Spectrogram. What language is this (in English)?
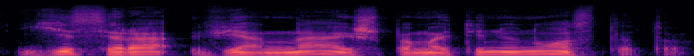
Lithuanian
